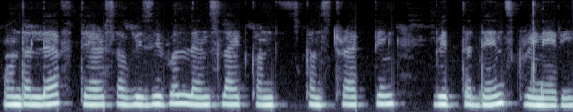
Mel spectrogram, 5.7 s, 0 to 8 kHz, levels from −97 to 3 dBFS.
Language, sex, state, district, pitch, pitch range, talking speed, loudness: English, female, Arunachal Pradesh, Lower Dibang Valley, 210 Hz, 205-225 Hz, 135 wpm, -16 LUFS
